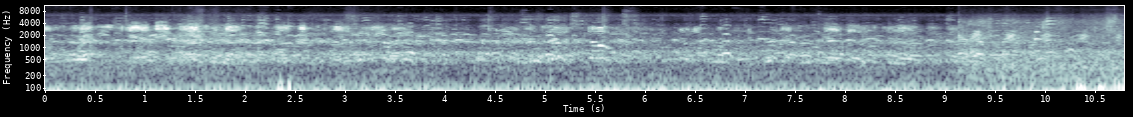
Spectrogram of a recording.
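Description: Geese honking in a quick run of calls over the first three seconds, with scattered calls later.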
